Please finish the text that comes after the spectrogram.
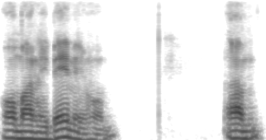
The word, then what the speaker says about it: Om Mani Padme Hum: You say, Om Mani Padme Hum, although Tibetans pronounce it Om Mani Padme Hum.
